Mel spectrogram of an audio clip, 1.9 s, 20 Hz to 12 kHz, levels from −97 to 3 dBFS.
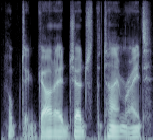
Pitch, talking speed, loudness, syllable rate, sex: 80 Hz, 250 wpm, -19 LUFS, 4.8 syllables/s, male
